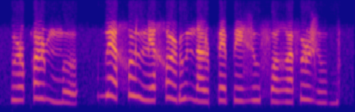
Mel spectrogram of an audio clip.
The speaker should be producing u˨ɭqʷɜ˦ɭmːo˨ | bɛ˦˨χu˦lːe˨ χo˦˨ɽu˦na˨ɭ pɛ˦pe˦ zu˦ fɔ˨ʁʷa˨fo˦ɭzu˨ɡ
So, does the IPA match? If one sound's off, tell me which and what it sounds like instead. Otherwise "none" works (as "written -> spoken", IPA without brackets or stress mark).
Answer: none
